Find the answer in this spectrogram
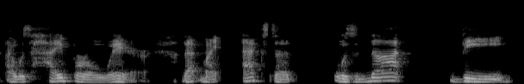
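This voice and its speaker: A man with a husky, mid-range voice speaks slowly, and the recording's highs are cut off. He's from the Bronx, New York, appearing as a podcast guest who answers interview questions thoughtfully, with frequent fillers and restarted sentences.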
